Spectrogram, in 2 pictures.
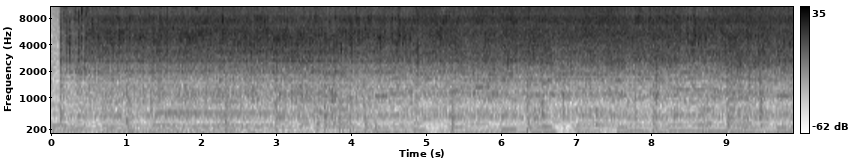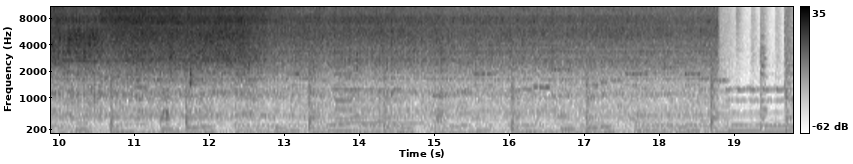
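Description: Chopped ginger sizzling in hot oil with whole spices as it is stirred with a wooden spatula; the sizzle is loudest for the first dozen seconds, then eases.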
